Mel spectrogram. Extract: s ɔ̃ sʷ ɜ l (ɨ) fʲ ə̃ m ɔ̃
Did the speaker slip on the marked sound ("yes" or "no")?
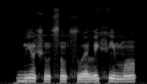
yes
